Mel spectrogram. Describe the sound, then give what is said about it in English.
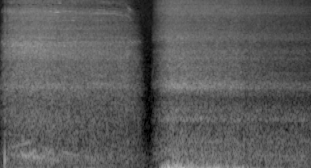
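A deep breath taken during a guided relaxation exercise: a long, airy inhale, a short pause, then a louder, rushing exhale with a breathy low rumble that fades slowly. “Close your eyes. Take a deep breath with me here.”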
